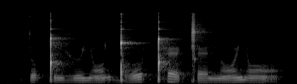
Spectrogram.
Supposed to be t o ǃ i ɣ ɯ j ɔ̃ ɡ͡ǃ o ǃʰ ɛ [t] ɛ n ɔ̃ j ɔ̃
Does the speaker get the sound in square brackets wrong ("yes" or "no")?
yes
